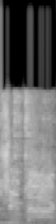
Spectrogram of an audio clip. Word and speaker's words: Sità: All'organetto Massimo Diano, al tamburello Domenico Sità con l'accento sulla A.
